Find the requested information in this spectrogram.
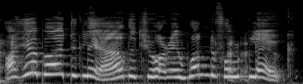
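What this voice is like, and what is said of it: Comic Monty Python-style woman's voice. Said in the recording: “your impression of the Queen sounds like a Monty Python woman ... my impression of the Australian Queen”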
